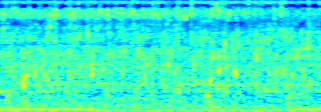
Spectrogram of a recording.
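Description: Water trickles steadily down a homemade garden pond stream fed by a cheap sump pump, a soft continuous babble with no one speaking.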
